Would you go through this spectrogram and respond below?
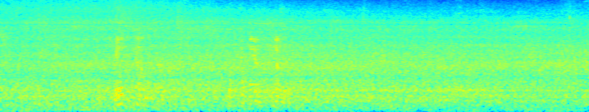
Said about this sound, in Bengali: এই ট্রেন চলে আসছে।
